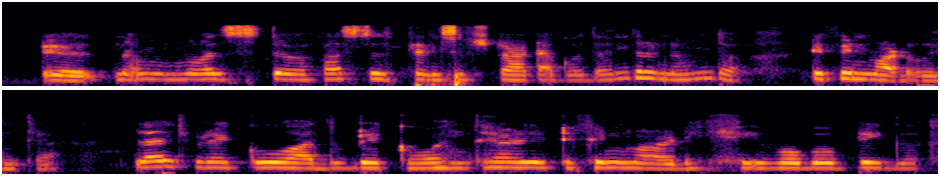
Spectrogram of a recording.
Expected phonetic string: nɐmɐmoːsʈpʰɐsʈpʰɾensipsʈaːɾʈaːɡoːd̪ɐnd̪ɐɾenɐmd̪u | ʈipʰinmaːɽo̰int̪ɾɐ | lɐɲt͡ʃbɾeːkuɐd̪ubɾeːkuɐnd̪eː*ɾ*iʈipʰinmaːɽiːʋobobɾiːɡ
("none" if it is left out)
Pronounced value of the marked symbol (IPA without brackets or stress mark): ɭ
